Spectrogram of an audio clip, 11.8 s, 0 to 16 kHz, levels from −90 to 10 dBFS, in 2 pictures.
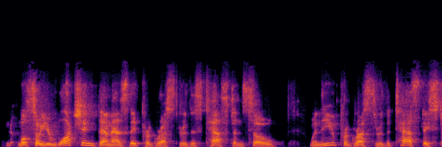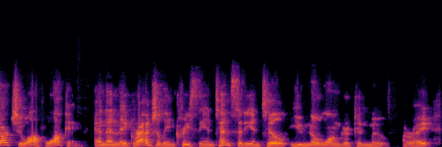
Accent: American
